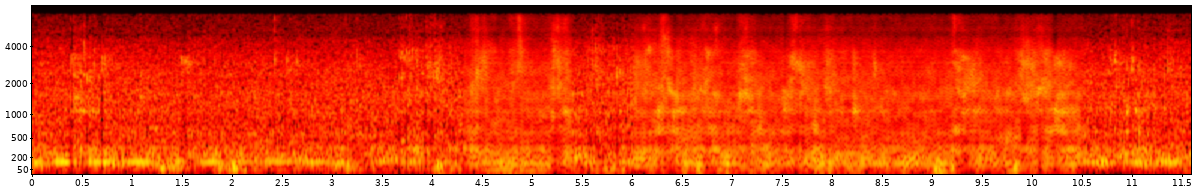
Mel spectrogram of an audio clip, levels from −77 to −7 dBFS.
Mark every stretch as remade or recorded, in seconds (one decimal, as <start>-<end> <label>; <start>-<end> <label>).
0.0-4.3 recorded; 4.3-5.4 remade; 5.4-6.0 recorded; 6.0-10.5 remade; 10.5-11.6 recorded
